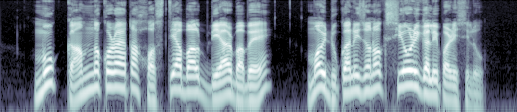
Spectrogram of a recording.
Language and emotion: Assamese, angry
